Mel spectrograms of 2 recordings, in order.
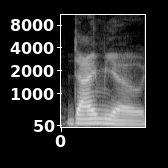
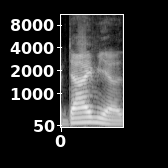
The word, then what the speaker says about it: daimyo: say it right anyway dymo dimo what is it di how do you say the like what he is the crime boss this uh oh daimyo daimyo that's what it is but uh yeah i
